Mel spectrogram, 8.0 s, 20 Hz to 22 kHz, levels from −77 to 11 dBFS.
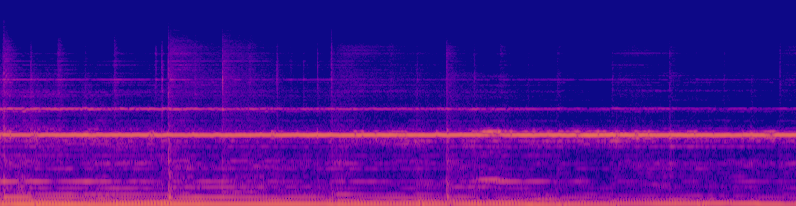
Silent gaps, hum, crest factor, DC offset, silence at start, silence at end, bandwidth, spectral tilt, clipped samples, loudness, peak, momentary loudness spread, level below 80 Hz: none; none; 10 dB; under 0.1%; 0 s; 0 s; 10 kHz; -5.5 dB/octave; under 0.1%; -23 LUFS; -12 dBFS; 1 LU; -28 dBFS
